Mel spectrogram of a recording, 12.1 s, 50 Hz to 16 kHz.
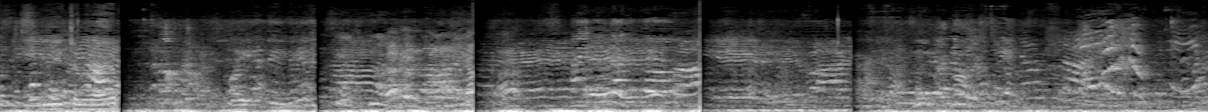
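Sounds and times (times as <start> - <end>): high-pitched voices chattering: 0.0 - 12.0.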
